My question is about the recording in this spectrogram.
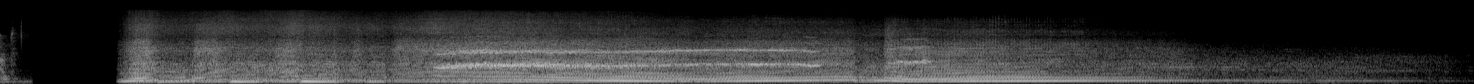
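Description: Car engine revving, its pitch rising and falling, starting about a second in. A high, steady squeal is held for about four seconds in the middle, and the whole sound fades away near the end.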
